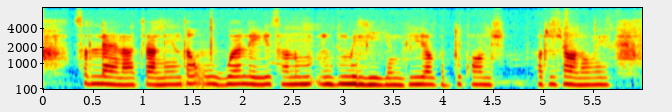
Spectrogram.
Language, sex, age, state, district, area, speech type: Dogri, female, 18-30, Jammu and Kashmir, Samba, rural, spontaneous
